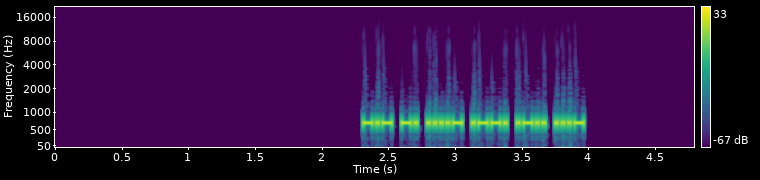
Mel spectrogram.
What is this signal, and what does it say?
Morse code, heard as a keyed tone, about 45 wpm, 700 Hz. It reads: KN4PLV
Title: USA Call Signs - 6 Characters - Repeated 3x - 50wpm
